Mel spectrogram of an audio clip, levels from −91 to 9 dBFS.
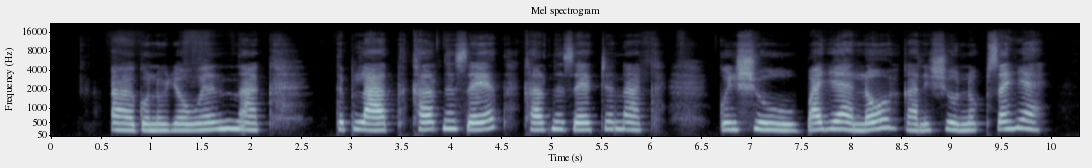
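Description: No technical faults can be heard anywhere in the recording, which is speech.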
